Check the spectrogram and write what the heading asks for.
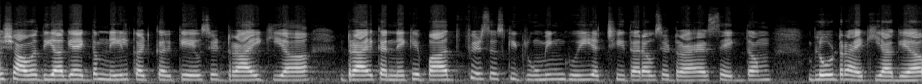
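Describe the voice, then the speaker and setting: A woman talks through a pet vlog in easy, chatty narration. Her voice sits a little high, and she sounds fond and gushing as she laughs along. The delivery stays relaxed and unscripted. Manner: gushing and affectionate, with frequent laughter. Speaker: pet vlogger.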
